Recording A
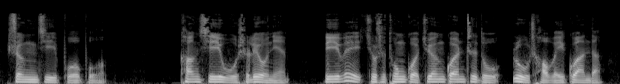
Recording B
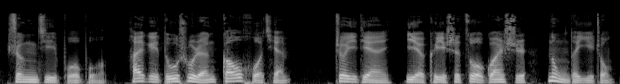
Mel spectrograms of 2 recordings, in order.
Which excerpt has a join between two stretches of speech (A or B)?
B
